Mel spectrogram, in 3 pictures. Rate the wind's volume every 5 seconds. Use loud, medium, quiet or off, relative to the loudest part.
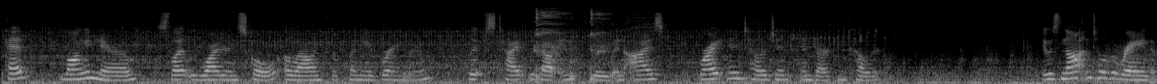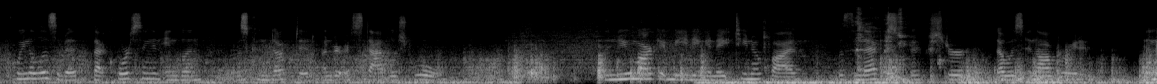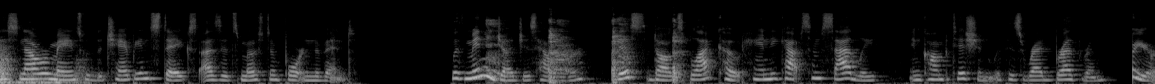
quiet, quiet, medium, loud, loud, off, off.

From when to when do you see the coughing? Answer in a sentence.
You can hear the coughing from 5.3 to 6.5 s, from 19.2 to 21.0 s and from 27.9 to 30.0 s.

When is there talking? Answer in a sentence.
You can hear the talking from 0.0 to 8.8 s, from 10.4 to 16.0 s, from 17.6 to 26.7 s and from 27.6 to 34.6 s.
